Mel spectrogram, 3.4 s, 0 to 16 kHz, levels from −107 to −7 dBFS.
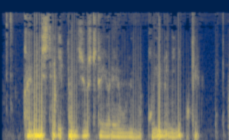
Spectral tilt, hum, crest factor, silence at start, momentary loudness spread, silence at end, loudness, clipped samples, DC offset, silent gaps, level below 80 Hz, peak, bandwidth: -5.5 dB/octave; none; 16 dB; 0.35 s; 17 LU; 0.45 s; -22 LUFS; under 0.1%; under 0.1%; none; -34 dBFS; -6 dBFS; 11.5 kHz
